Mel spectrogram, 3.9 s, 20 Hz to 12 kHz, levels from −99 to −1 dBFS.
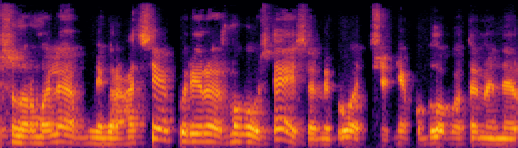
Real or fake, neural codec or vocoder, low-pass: real; none; 10.8 kHz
